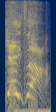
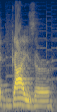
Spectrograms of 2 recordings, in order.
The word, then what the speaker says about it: geyser: A pronúncia certa dessa palavra aqui é geyser, em inglês, geyser. Mas ele fala gazer.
